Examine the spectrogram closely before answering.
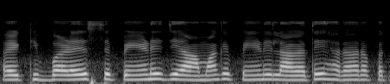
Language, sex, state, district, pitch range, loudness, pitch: Chhattisgarhi, female, Chhattisgarh, Raigarh, 215-235 Hz, -19 LUFS, 220 Hz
